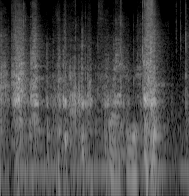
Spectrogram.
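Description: Foil-wrapped trading-card packs rustling and scraping against each other and the cardboard box as a handful is pulled out, an irregular crinkly rubbing.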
